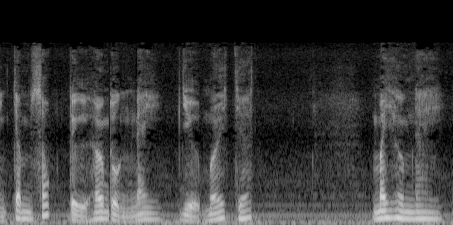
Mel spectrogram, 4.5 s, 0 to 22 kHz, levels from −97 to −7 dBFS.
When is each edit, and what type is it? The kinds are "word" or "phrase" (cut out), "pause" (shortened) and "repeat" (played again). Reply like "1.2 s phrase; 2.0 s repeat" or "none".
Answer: 1.1 s word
